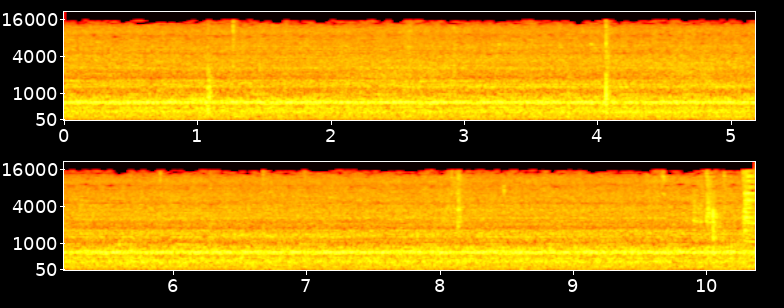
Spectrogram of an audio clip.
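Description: A steady machine drone inside a food trailer, holding one constant mid-pitched whine without any change, with a few faint clicks from items being handled at the counter.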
